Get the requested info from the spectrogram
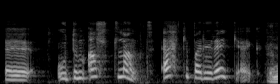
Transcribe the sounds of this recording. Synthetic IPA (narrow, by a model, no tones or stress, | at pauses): uːt̪ʏmal̥t̪lant̪ɛhcɪpaːɾɪiɾeːjcaɛ̰xɛ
